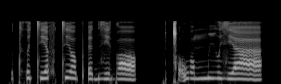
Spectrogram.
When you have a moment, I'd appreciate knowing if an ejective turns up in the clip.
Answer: yes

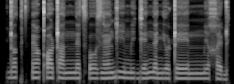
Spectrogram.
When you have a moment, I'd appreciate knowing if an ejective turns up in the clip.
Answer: yes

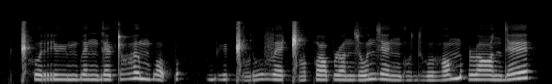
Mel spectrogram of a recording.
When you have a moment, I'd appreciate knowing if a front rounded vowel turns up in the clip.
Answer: yes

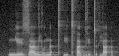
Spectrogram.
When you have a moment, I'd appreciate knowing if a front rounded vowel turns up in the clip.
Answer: no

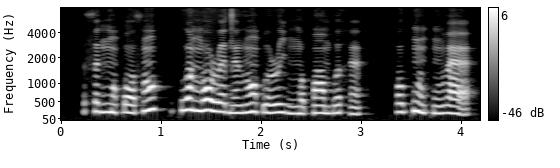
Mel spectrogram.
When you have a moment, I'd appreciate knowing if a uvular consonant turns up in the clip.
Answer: no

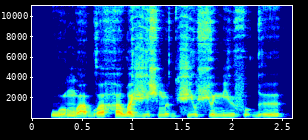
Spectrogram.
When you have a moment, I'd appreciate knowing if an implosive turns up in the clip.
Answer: yes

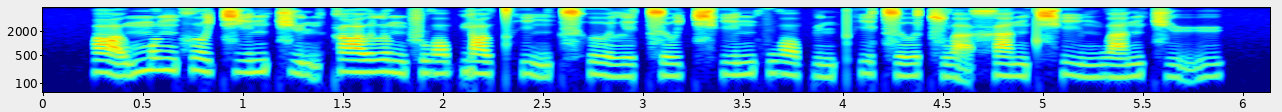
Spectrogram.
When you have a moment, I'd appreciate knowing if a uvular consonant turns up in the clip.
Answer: no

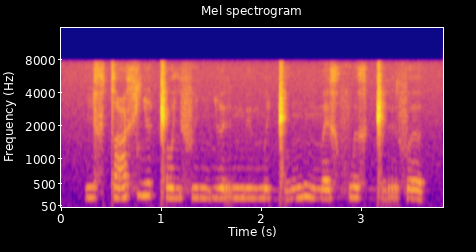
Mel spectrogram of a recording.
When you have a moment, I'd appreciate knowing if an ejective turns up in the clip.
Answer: no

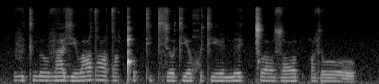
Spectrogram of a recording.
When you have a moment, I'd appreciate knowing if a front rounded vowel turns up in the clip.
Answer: no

